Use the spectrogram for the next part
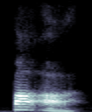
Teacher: what is known in the grammar world as glottal stop where the sound between two vowels is replaced with a brief pause or closure of the vocal cords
